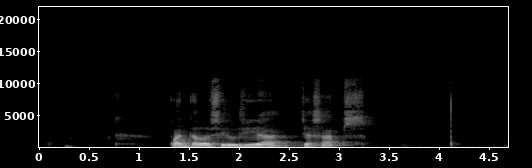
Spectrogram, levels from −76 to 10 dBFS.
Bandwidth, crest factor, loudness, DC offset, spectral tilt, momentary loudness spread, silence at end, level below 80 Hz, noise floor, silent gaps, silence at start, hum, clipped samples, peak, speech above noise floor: 11 kHz; 18 dB; -22 LUFS; under 0.1%; -6 dB/octave; 16 LU; 1.45 s; -82 dBFS; -72 dBFS; none; 1.3 s; none; under 0.1%; -8 dBFS; 50 dB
